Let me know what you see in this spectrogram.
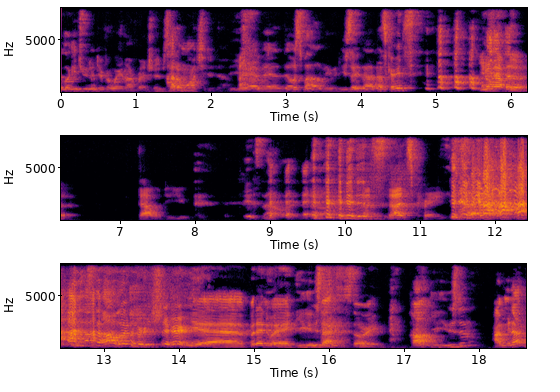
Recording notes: We know it's not perfect and we're working on improving our audio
